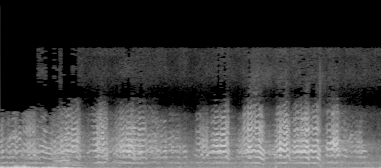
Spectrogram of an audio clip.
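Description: Birds chirping and singing in quick, repeated warbling notes, with a low rumble in the first second.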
